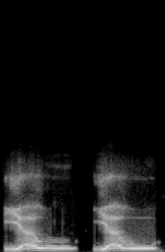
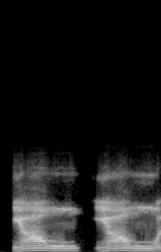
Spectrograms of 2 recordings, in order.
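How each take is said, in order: First: YAU held high and loud, all from the mouth; oral yau, non-nasal. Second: YAU held high with the sound sent into the nose; nasal yau. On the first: Teacher proves a closed nose changes nothing, oral chant. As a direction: sing out "yau" with no nose resonance. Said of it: "Kalau hidung tutup itu nggak ngaruh". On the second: Teacher shows how it differs from the nose, nasal chant. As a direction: honk "yau" through the nose as the faulty version. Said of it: "Tapi kalau dari hidung". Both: Shown as a demonstration.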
